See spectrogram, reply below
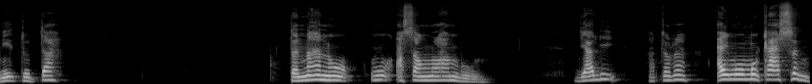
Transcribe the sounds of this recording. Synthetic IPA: nit̪ut̪a | t̪ənanomuʔasaməlambuŋ | d͡ʒadi | at̪oɾan | aimuməkasəŋ

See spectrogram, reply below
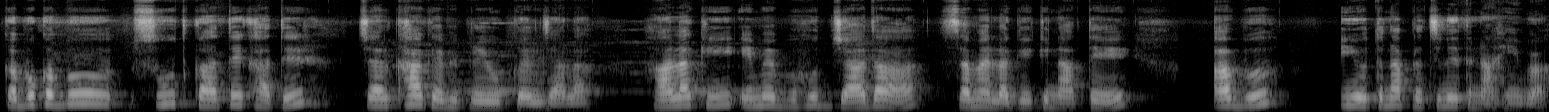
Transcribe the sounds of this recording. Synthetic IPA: kɐbokɐbosuːt̪ʰkʰaːt̪ekʰaːt̪ɪɾ | t͡ʃɐɾkʰakebʱipɾəjoːɡ̚kɐɾld͡ʒaːlaː | haːlãːkiemẽbɐɦʊt̪̚d͡ʒjaːd̪a | sɐməjlɐɡekinaːt̪e | ɐb | iʊt̪napɾɐt͡ʃlɪt̪naːɦĩba̰ː

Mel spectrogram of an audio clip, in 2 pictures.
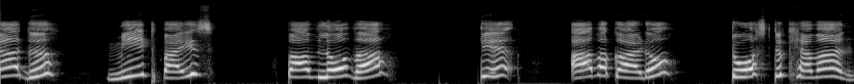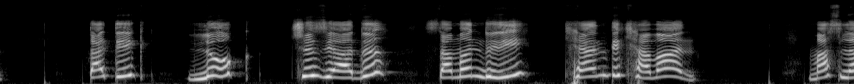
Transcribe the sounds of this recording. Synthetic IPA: aːd̪ɨ | miːʈpajs | paʋloːʋa | ʈi | aːʋɐkaːɽo | ʈoːsʈɨkʰɐʋaːn | t̪ɐt̪ik | luk | t͡ʃʰizjaːd̪ɨ | sɐmɐnd̪ɾi | kʰant̪ikʰɐʋaːn | mɐslɐ

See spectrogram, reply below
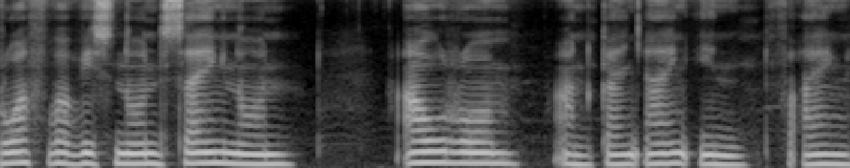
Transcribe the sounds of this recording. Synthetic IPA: ɾuafβaβisno̞nsajŋnon | awɾom | a̰nkaɲajŋinfa̰ʔajŋ

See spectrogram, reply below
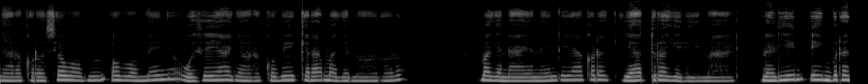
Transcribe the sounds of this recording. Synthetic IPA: ɲaɾakoɾosiooβomeɲoɣosejaɲaɾakoβekeɾamaɣenoɾoɾo | maɣenajanaeːndejakoɾakijatuɾaɣeɾemaɾi̥ | naɾjeembuɾa

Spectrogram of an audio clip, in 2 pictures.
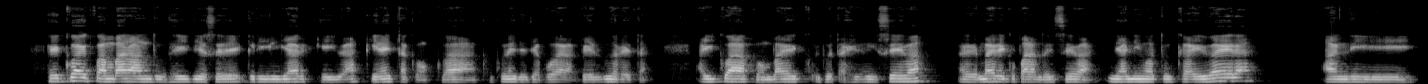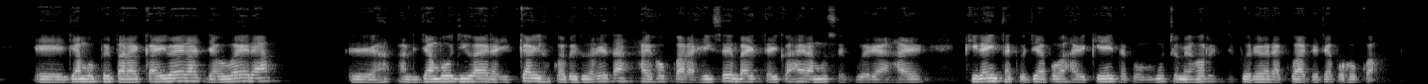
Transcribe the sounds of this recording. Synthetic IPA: hekʷaekʷambaɾand̪uɦejd͡ʒeseeɡɾilaɾkejβakĩɾãjt̪akokʷakokuɾẽd͡ʒad͡ʒapoβaeɾaped̪uaɾet̪a | ajkʷapombaekoipet̪aɦeðõĩseβa | embaeɾekopaɾand̪oĩseβaɲãɲĩw̃ãt̪ũkajβaeɾa | anĩ | d͡ʒambopepaɾakajβae̞ɾad͡ʒauβaeɾa | anĩd͡ʒambod͡ʒiβaeɾaikaβiɦokʷabeɾuðaɾe̞t̪ahaeɦokʷaɾaɦejsembaet̪eajkʷaɦaeɾãmõsepueɾeaɦaekĩɾãj̪t̪akod͡ʒeapoaɦaɾekiɾãj̃t̪akomũt͡ʃomẽɦoɾd͡ʒipueɾeβaeɾakʷad͡ʒet̪eapo̞hokʷa

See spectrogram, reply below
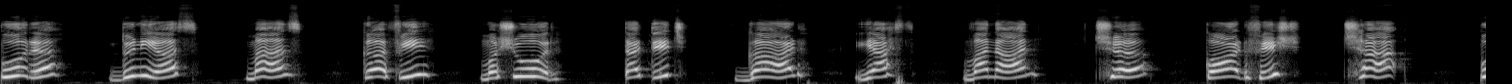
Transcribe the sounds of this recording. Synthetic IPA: puːɾ | d̪unjɐs | mɐd͡z | kəfi | mɐʃuːɾ | t̪ɐt̪it͡ɕ | ɡaɽ | jɐs | ʋɐnaːn | t͡ɕʰə | kɔɖfiʃ | t͡ɕʰɐ | p

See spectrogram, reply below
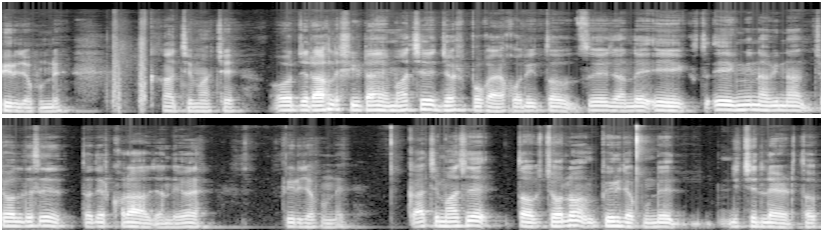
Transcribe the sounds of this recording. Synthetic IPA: pʰɪɾd͡ʒaːpʊɳɖeː | kaːt͡ʃʰeːmaːt͡ʃʰeː | ɔːɾd͡ʒeɾaːkʰlefiːʈaːẽːmãːt͡ʃʰeːd͡ʒəʃpoːkaːexoːɾiːt̪oːseːd͡ʒãːnd̪eːʔeːkeːkmiːnãːbiːnaːt͡ʃoːld̪eːs̬eːt̪oːd̪eɾkʰoɾaːbd͡ʒãːnd̪eːɦoːe | pʰɪɾd͡ʒaːpʊɳɖeː | kaːt͡ʃʰeːmãːt͡ʃʰeːt̪oːt͡ʃoːlõːpʰɪɾd͡ʒaːpʊɳɖeːɪt͡ʃʰeːlɛːʈt̪oː

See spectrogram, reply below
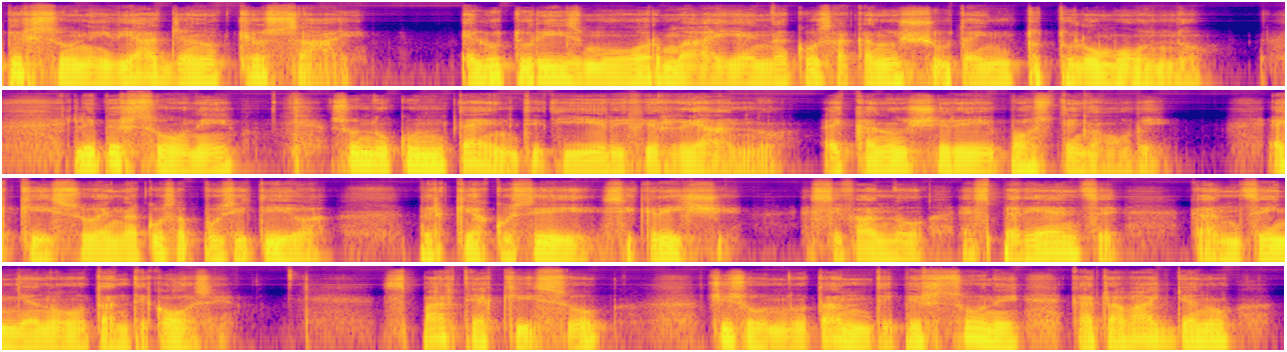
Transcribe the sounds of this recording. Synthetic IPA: lɪpɪrsuːnɪvja̰d͡ʒːanʊk̟jɔsːa̰j | ɛlʊt̪uɾizmʊormajɛnːakɔːsakanʊʃːṵːt̪aint̪ut̪ːʊlʊmʊndʊ | lɪpɪrsuːnɪsunʊkunt̪ɛ̰nt̪id̪iiːɾɪfirːianːʊ̰ | ɛkːanoʃːɪɾɪpɔst̪inɔːvi | ɛkʰːɪsːʊɛunakɔːsapʊsit̪iːva | pɪrk̟ɪakːʊsisikɾiʃːɪ̥ | ɛsːifanːʊɛspɛɾjɛnt̪sɪ̰ | ka̰nsɪɲːanʊt̪ant̪ɪkɔːsɪ | spart̪iakʰːɪ̰sːʊ | t͡ʃisunʊt̪ant̪ɪpɪrsuːnɪkat̪ːɾavaɟːanʊ

